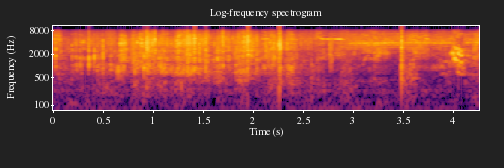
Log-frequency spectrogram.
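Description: Scuffling and rustling as a 12-week-old Malinois puppy tugs on a burlap rag, with many short clicks; it eases off about three seconds in.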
